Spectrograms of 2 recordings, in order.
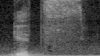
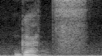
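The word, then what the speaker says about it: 月: de tirs au but il y a trois prononciation dans ce qu'en dit ce qui guette et gatz pour le jour de la semaine on prononce comme gates pour dire la dune on prononce comme ce qui pour les mois de l'année les janvier-février et setra on utilise gatz par exemple iti gâteux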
